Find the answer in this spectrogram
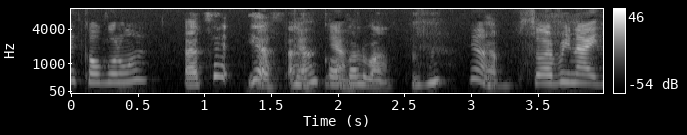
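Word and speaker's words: Corgoloin: Corgauloin.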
